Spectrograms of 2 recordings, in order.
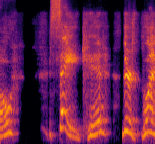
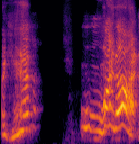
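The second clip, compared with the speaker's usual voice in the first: surprised; 8 semitones higher, 3 dB louder, much slower than usual. Acted. Told he can't bring logic.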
